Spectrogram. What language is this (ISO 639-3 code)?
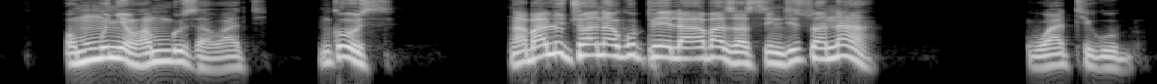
nde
